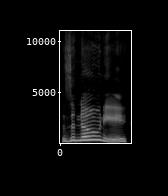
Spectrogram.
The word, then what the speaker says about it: Zanoni: Well, in addition to meeting Stephanie Zanuni, we meet all the team. I'm going to say it wrong every time. I don't know why I think it's Zanuni. Stephanie Zanoni.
